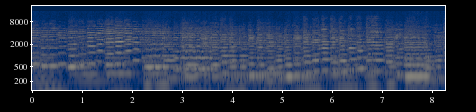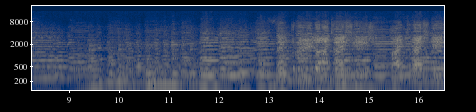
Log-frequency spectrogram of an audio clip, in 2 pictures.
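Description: Baroque string ensemble of violin and viols da gamba over continuo, playing an instrumental passage of a vocal concerto. Singing voices seem to come back in near the end.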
